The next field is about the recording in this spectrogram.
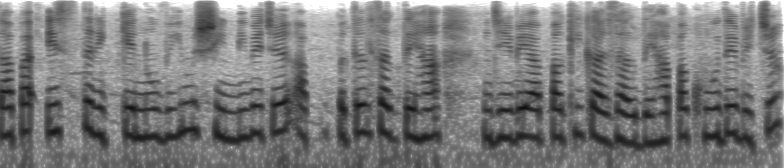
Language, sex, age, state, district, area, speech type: Punjabi, female, 18-30, Punjab, Amritsar, urban, spontaneous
